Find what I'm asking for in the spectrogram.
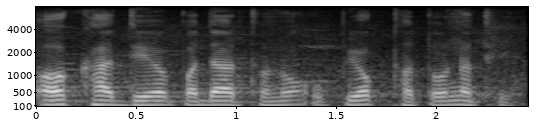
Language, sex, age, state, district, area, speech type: Gujarati, male, 18-30, Gujarat, Junagadh, urban, spontaneous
